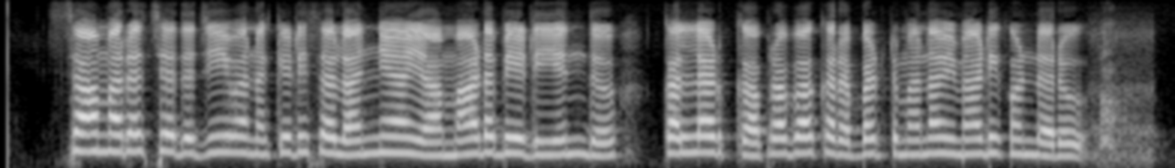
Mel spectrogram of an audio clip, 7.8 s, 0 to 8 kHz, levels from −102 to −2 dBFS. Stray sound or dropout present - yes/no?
yes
